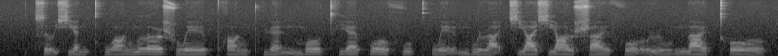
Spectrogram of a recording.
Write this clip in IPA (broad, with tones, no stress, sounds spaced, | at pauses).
t͡s ɹ̩˨˩ ɕ j ɛ˦ n kʰ w ɑ˧˥ ŋ l ɤ˥ ʂ w e˧˥ ɪ̯ pʰ ɑ˧˥ ŋ pʰ ɥ ɛ̰˨˩ n m o˥ ʊ̯ t̪ʰ j ɛ˥ p o˥˩ ʊ̯ f u˥ kʰ w ḛ˨˩ ɪ̯ m u˥˩ ɻ ä̰˨˩ t͡ɕ j ä˥˧ ɕ j ɑ˥˩ ʊ̯ ʂ a˧˥ ɪ̯ f o̰˨˩ ʊ̯ ɻ u˧˥ n̪ a˥˧ ɪ̯ kʰ o˥˩ ʊ̯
